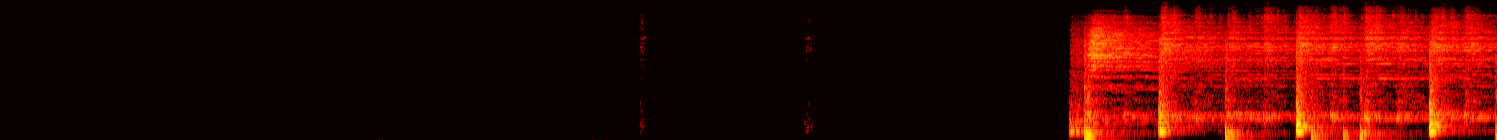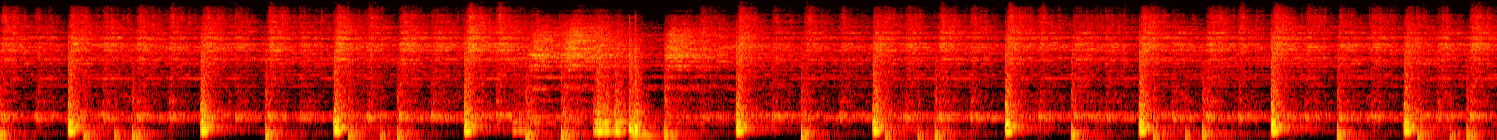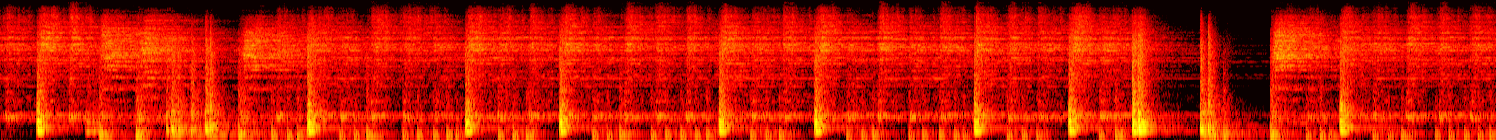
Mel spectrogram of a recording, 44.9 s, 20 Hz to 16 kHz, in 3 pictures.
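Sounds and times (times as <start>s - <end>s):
metal drum kit groove: 10.7s - 44.9s.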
